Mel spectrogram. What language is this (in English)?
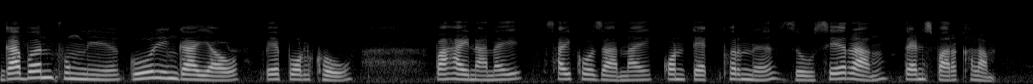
Bodo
